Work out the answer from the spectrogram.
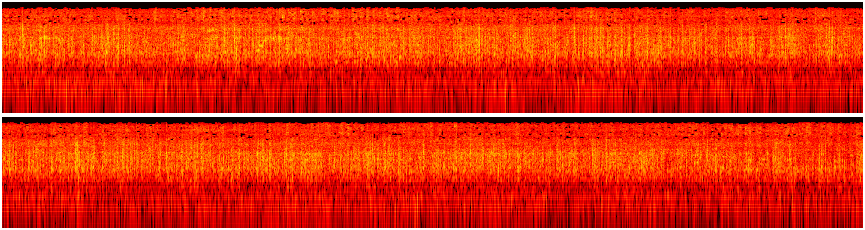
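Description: Steady running noise of a passenger train heard from inside the coach: wheels on the rails and the carriage rattling and vibrating at an even pace.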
